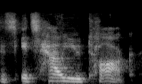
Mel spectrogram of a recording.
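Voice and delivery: ordinary delivery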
